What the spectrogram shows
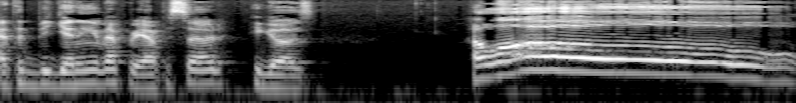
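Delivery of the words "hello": very high, stretched-out, long drawn-out, awkward delivery. Showing the episode opening greeting: imitating Jack's long drawn-out hello. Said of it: "really long and drawn out and uncomfortable".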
